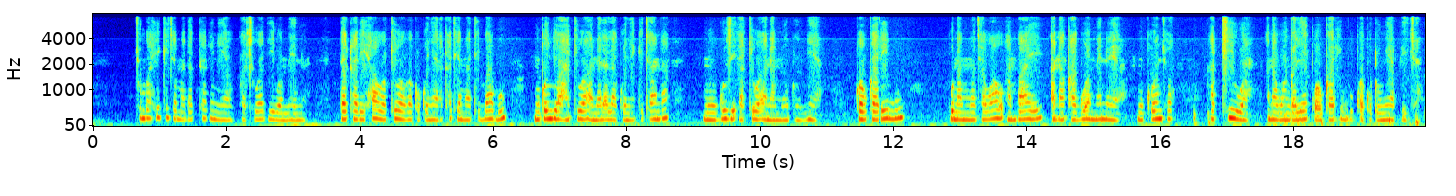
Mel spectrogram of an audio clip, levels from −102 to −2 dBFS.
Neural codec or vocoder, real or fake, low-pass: none; real; 7.2 kHz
